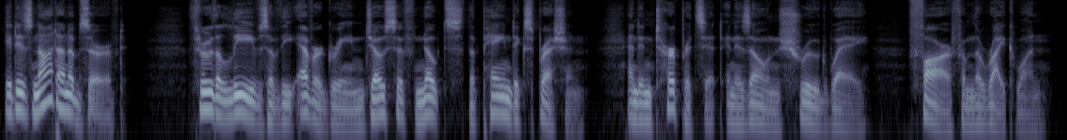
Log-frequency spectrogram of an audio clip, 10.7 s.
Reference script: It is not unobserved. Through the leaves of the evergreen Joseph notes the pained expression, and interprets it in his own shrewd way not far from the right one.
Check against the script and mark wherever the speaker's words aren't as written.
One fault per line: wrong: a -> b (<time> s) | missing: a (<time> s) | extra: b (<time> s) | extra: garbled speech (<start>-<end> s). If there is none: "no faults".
missing: not (8.7 s)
